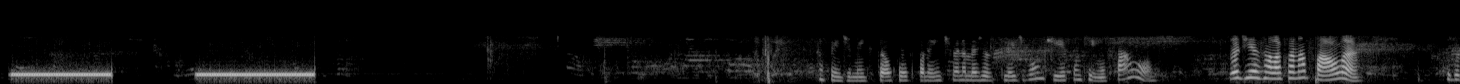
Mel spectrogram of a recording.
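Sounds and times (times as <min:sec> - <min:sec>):
mid-pitched telephone tones during a call transfer: 0:00.1 - 0:01.2, 0:02.0 - 0:03.2
speech: 0:08.3 - 0:13.8, 0:14.4 - 0:14.6.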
